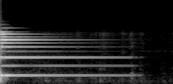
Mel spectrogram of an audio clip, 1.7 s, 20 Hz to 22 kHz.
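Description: A single guitar note, the A at the 14th fret of the third string, rings out clearly and decays slowly before being muted after about a second and a half, with no talking over it.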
